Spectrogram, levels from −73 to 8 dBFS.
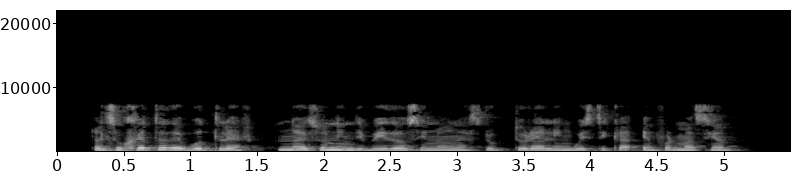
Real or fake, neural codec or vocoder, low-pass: real; none; 7.2 kHz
